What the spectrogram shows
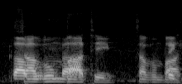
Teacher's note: You put an M before the B as well.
